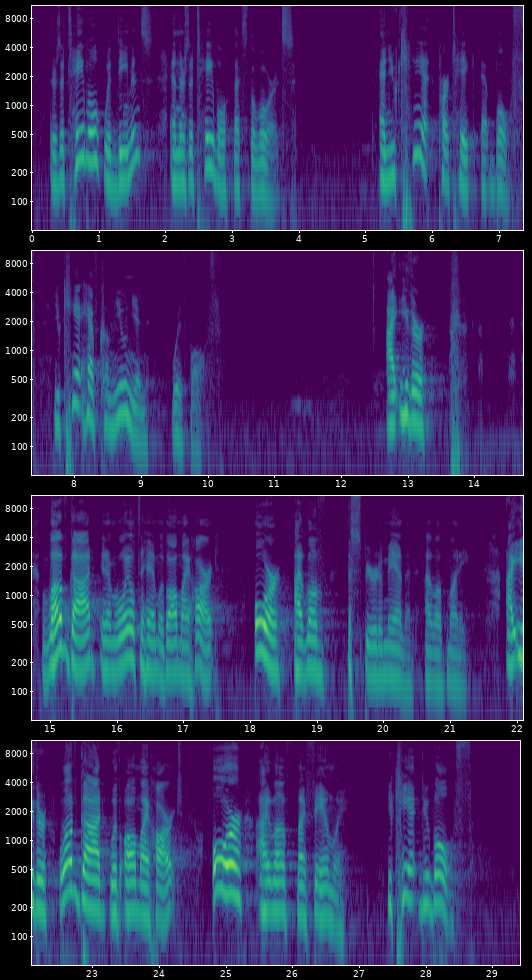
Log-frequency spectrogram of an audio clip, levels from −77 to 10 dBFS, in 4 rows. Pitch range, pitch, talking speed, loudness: 135-190 Hz, 165 Hz, 130 wpm, -23 LUFS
